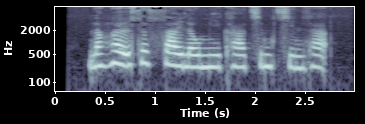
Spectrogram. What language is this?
Hakha Chin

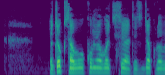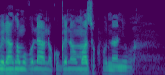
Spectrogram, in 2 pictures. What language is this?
Ganda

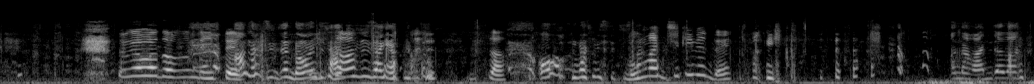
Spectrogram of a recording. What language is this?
Korean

